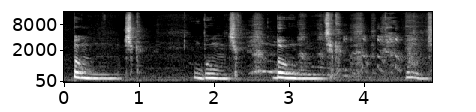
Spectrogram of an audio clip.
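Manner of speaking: mouth-drum boom chick; beatboxing. Pretend. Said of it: "We're freestyle rapping".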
